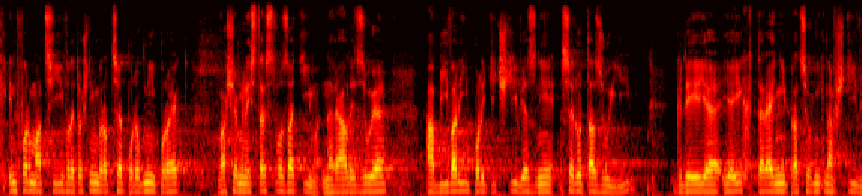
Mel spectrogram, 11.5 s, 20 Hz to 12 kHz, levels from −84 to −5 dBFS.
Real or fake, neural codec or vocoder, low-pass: fake; vocoder, 48 kHz, 128 mel bands, Vocos; 10.8 kHz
